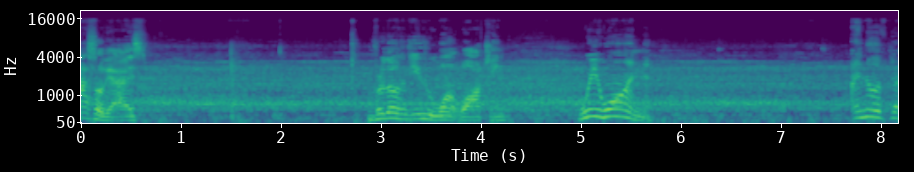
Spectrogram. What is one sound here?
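A crowd cheers steadily, heard through a loudspeaker.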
